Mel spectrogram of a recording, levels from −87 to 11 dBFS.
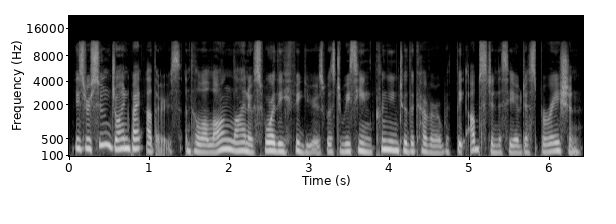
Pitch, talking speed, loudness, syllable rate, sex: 190 Hz, 240 wpm, -18 LUFS, 6.9 syllables/s, female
